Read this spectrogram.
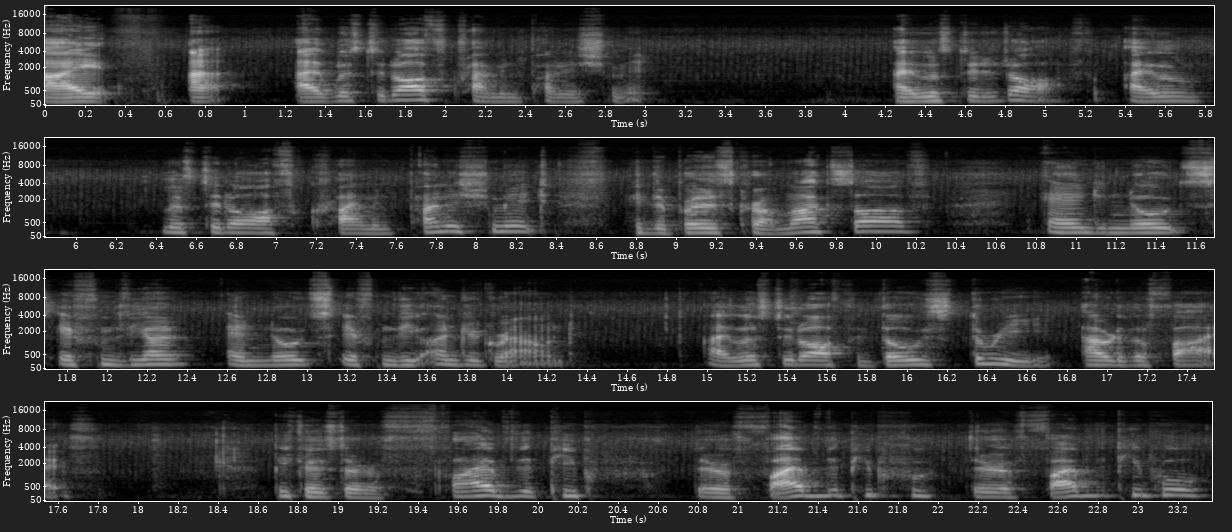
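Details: Male streamer with a self-described speech impediment, calling himself stuttery and jittery, repeating words and part-phrases: stuttering-like disfluency.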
